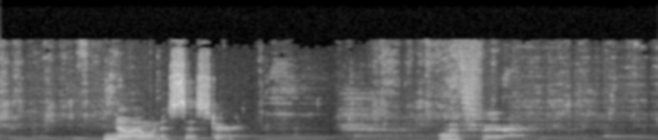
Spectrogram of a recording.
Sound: water running

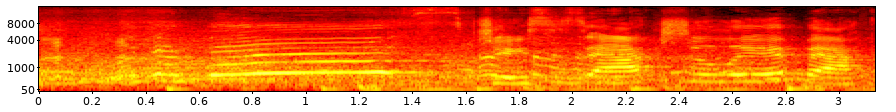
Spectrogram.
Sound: laughing

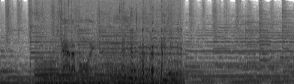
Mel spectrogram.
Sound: officiant whispers

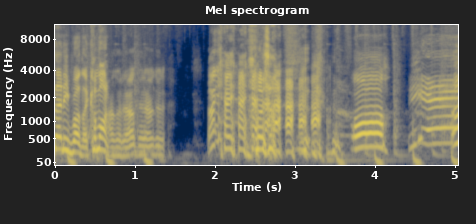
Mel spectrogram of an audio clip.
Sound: Tobi laughs

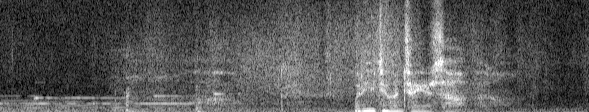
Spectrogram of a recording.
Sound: groaning

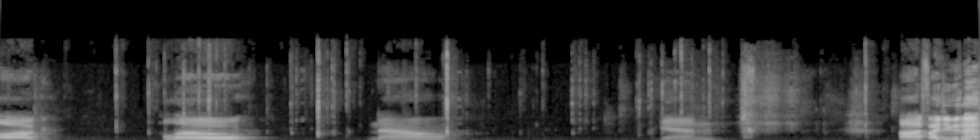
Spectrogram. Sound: snickers

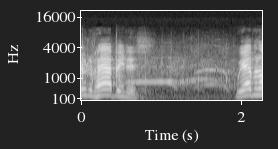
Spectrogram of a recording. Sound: applause

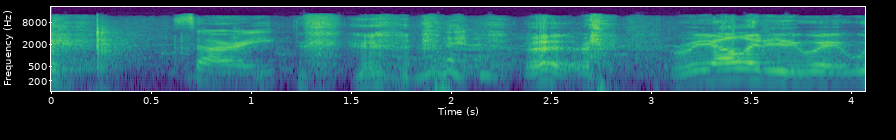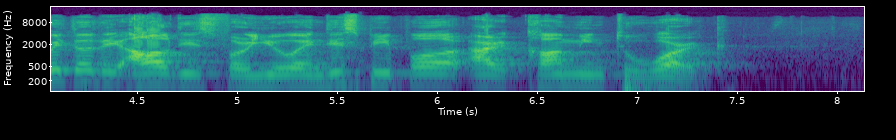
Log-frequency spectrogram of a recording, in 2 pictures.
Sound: laughter

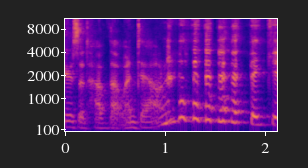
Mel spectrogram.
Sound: laughing

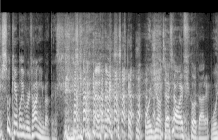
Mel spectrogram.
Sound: group laughs

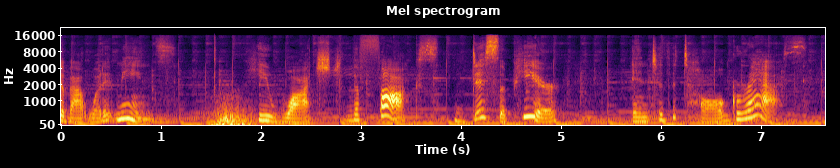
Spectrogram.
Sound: air whooshing

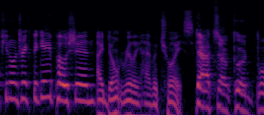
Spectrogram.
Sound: robot AI voice

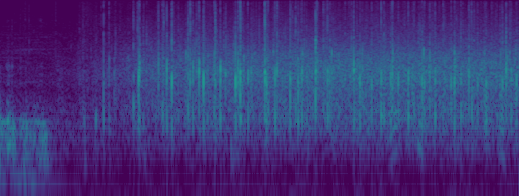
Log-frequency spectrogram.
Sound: audience applauding

